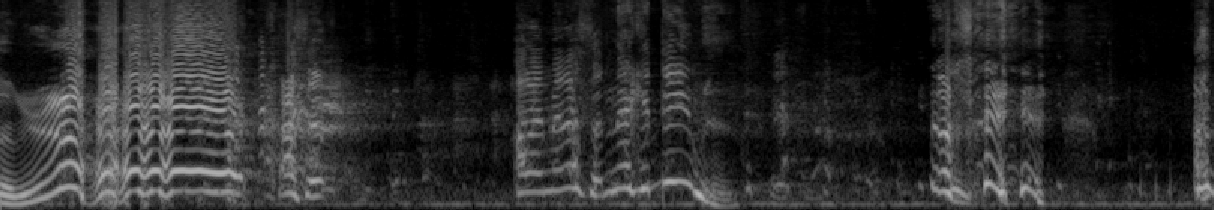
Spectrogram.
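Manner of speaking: high, laughing through the words. Real, not acted. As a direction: crack up while telling it. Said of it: "laughing while telling about the demon".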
